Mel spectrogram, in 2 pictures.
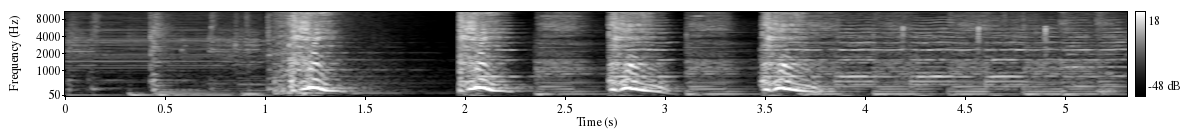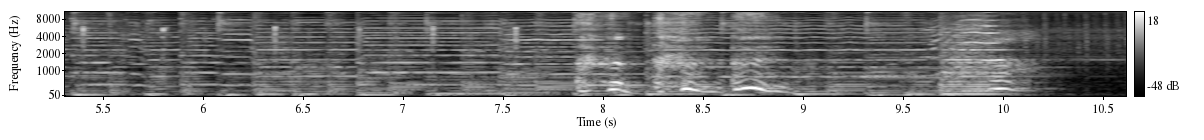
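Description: An adult man gives a string of short, harsh, voiced coughs and throat clearing, acted, with background music throughout: repeated coughing.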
